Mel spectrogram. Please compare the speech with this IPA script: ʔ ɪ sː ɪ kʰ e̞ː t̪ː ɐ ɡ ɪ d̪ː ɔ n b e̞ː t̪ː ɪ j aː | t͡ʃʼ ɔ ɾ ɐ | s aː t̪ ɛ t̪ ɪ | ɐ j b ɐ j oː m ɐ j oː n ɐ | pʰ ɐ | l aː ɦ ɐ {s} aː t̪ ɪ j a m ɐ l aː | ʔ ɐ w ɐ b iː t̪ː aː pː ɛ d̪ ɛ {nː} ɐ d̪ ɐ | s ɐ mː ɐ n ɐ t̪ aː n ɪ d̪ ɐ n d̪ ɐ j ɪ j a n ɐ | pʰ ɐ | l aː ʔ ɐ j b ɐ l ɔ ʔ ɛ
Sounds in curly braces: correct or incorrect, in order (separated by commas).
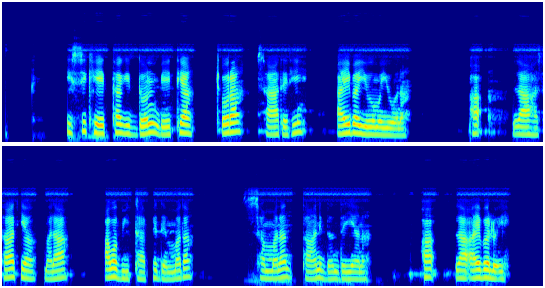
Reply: correct, incorrect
